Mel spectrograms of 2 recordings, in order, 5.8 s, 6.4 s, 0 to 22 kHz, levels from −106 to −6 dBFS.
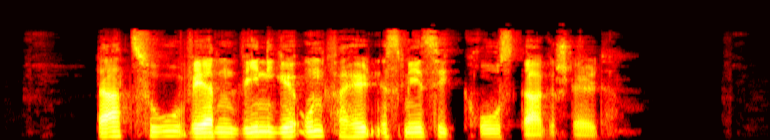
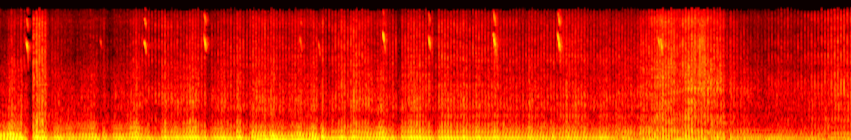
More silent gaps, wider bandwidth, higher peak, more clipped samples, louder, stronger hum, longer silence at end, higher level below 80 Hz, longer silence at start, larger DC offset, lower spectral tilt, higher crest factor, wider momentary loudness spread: neither; second, 9.4 kHz vs 17 kHz; first, 0 dBFS vs -18 dBFS; neither; first, -20 LUFS vs -39 LUFS; neither; first, 1.3 s vs 0 s; second, -64 dBFS vs -42 dBFS; first, 0.75 s vs 0 s; neither; about the same, -4 dB/octave vs -4 dB/octave; about the same, 22 dB vs 20 dB; first, 14 LU vs 8 LU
